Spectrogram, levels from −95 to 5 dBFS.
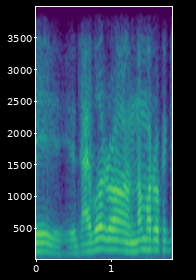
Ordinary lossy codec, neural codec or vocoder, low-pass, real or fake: Opus, 16 kbps; codec, 16 kHz in and 24 kHz out, 0.6 kbps, FocalCodec, streaming, 2048 codes; 3.6 kHz; fake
